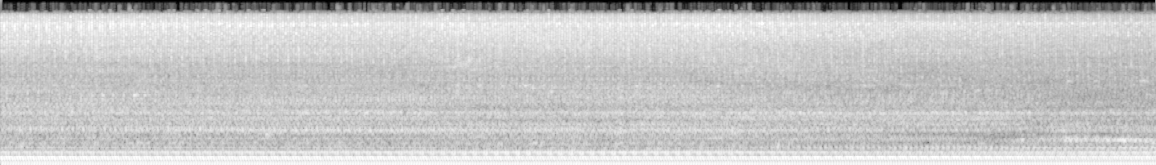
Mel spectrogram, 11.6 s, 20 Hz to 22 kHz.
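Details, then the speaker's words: YB Cosworth turbo-powered Mk1 Ford Escort idling at 1,000 rpm after fuel leak repair, first start in 5 weeks, oil still cold, good oil pressure, no boost; smooth even idle with steady low drone, no misses or knocks, no leaks. "Okay, that sounds pretty sweet. And I've got no leaks."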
